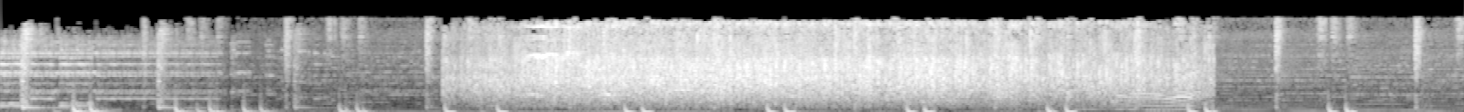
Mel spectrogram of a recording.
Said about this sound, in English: That applause ended abruptly. That was weird.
